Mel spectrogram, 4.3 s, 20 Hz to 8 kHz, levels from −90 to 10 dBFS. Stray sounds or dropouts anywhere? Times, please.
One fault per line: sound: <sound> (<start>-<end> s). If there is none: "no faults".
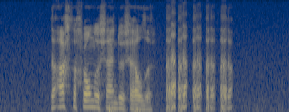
sound: laugh (2.5-3.5 s)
